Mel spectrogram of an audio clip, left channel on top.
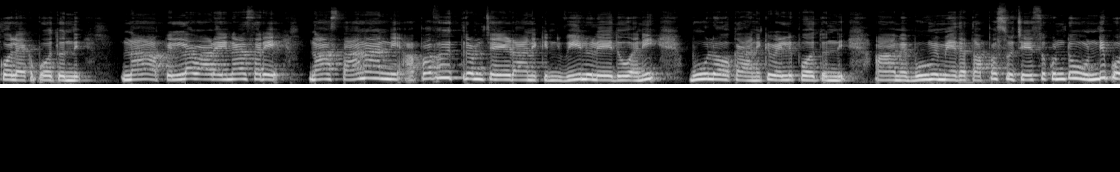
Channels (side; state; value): right; silent; digital silence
